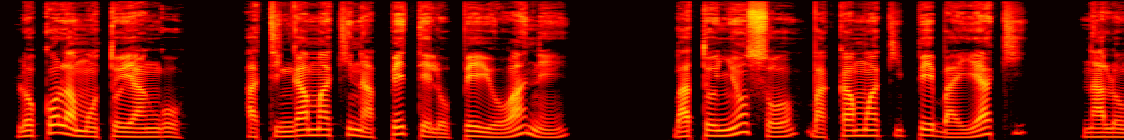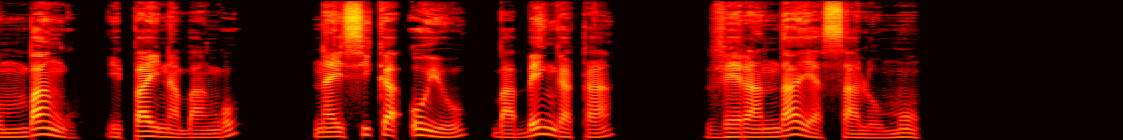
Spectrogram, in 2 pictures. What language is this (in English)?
Lingala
